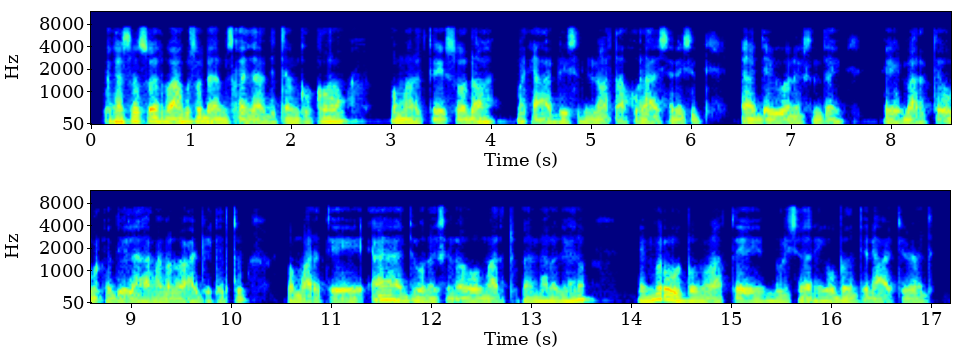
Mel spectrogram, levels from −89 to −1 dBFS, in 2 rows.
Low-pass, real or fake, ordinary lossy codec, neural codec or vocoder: 7.2 kHz; fake; none; codec, 16 kHz, 2 kbps, FreqCodec, smaller model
